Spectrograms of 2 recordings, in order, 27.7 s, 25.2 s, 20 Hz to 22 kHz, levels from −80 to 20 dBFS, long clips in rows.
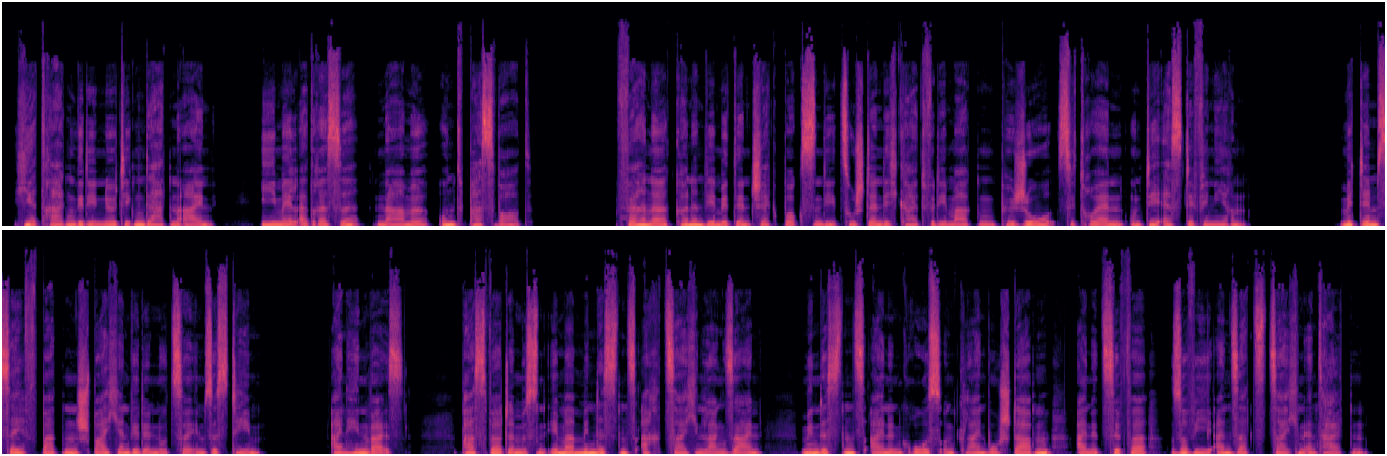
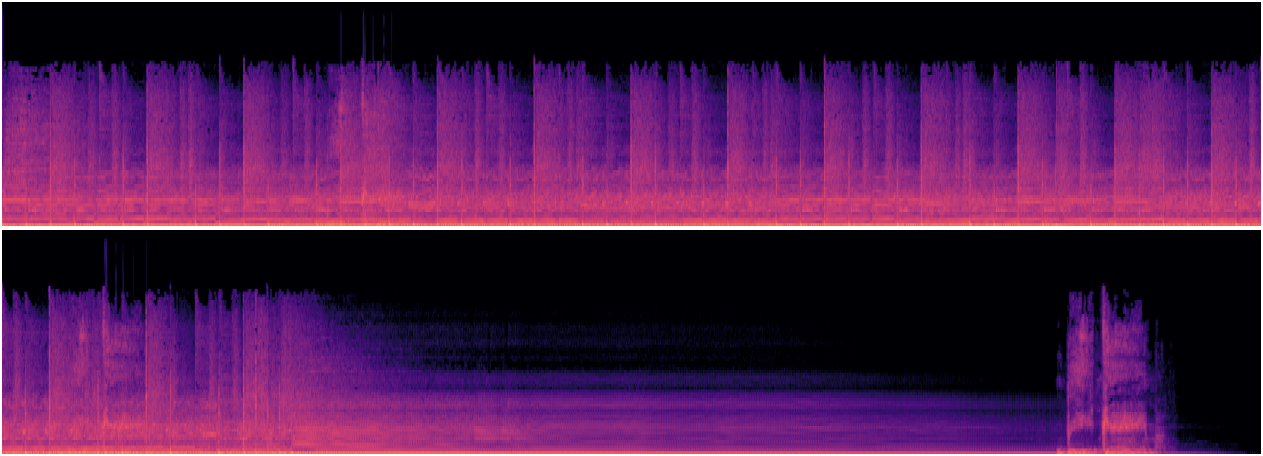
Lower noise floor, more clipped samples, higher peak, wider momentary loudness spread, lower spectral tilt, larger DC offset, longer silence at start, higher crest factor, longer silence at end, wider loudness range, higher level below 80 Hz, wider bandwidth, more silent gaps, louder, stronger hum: about the same, -57 dBFS vs -58 dBFS; neither; second, -4 dBFS vs 0 dBFS; about the same, 9 LU vs 11 LU; about the same, -4.5 dB/octave vs -5.5 dB/octave; neither; first, 0.15 s vs 0 s; about the same, 16 dB vs 12 dB; second, 0.2 s vs 1 s; second, 3 LU vs 11 LU; second, -62 dBFS vs -18 dBFS; first, 19.5 kHz vs 15.5 kHz; first, 5.33-6.07 s, 12.49-13.32 s, 16.49-17.07 s vs none; second, -20 LUFS vs -12 LUFS; neither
